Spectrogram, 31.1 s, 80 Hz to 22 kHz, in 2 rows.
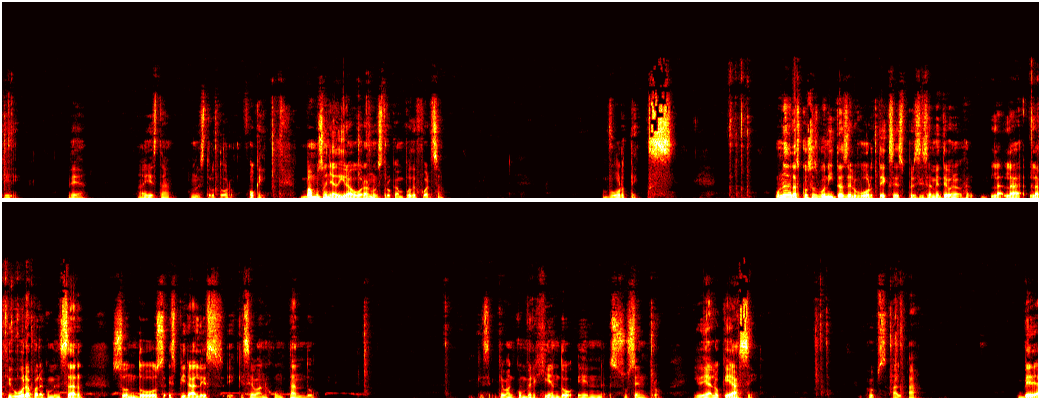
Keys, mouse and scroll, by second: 0.5 alt+a, 3.7 Escape, 4.7-5.8 shift+drag, 5.8 shift+a, 9.6 click, 11.4 KP_Add, 13.7 shift+middle click, 13.9 shift+right click, 14.7 right click, 15.1 middle click, 15.9 KP_Add, 20.7 right click, 21.6 shift+click, 22.3 shift+right click, 22.4-23.7 shift+drag, 23.9 click, 24.6 middle click, 24.7 click, 28.2 shift+a, 29.4 alt+a.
